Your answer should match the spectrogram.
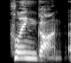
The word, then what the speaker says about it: Klingon: Am I saying that right? – Klingon? – Klingon. Okay, Klingon. Which I'm somewhat sheepish to admit ended with,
